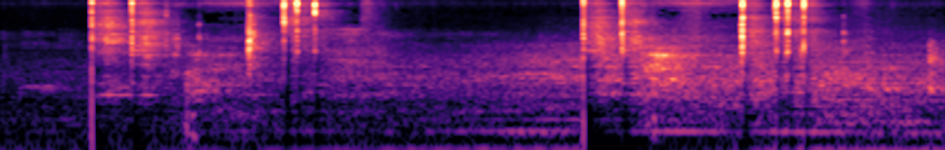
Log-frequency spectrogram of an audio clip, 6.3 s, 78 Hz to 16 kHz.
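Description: Irregular sharp metallic clicks and knocks from a torque wrench and socket being fitted and worked on the connecting-rod big-end nuts of a Toyota 5L engine block. A steady low hum runs underneath from about a second in.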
